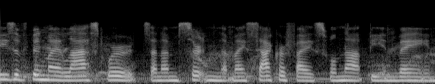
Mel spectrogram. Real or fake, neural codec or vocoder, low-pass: real; none; 7.2 kHz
